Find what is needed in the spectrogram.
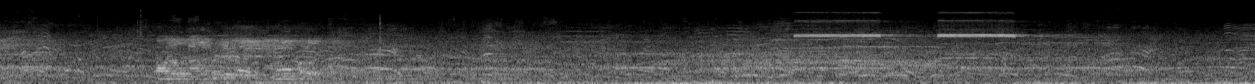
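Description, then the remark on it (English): A referee's whistle at a football game between Monmouth and Middle gives two sharp, high-pitched blasts in quick succession on fourth and 2 as Monmouth's punt team comes on and Middle calls a timeout, cutting through a steady roar of crowd noise and murmuring voices. “Whistle sounds and Middle may have to call a timeout here.”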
